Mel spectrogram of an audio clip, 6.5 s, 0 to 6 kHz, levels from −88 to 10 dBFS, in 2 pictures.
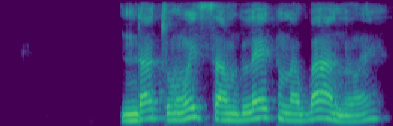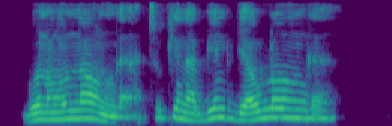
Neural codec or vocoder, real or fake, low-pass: codec, 16 kHz, 4.8 kbps, FACodec; fake; 5.4 kHz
